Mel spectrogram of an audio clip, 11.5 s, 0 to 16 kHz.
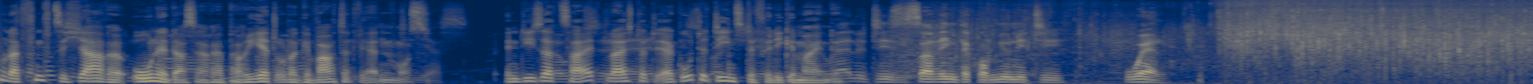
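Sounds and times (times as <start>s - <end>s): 
speech: 0.0s - 9.3s
water poured into plastic jerrycan: 6.6s - 11.4s.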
